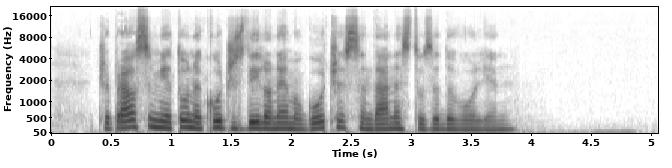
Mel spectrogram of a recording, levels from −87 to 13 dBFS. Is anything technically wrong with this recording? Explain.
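Yes, two things. Throughout, the speech has the muffled, hoarse and grainy edge of low-rate Opus compression, likely the encoder's hybrid speech mode at a bitrate around 16 kbps. There isn't enough data to render detail cleanly, so the codec damage is plainly audible.

At 1.57 s there's a block of digital silence, an 8 ms stretch where the sound drops out. The sound cuts out and back with no fade, so that abrupt edge is heard as a quick tick or dip.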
